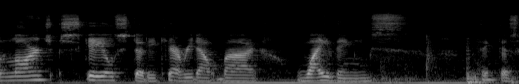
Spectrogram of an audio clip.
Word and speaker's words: Withings: Anyway, the first, a large-scale study carried out by Withings, I think that's how you pronounce it, Withings, W-I-T-H-I-N-G, in collaboration with the Georges Pompidou Hospital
